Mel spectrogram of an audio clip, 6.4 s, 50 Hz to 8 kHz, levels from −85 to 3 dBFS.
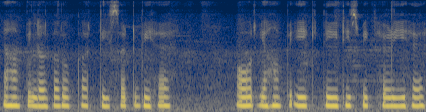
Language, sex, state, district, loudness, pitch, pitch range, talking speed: Hindi, female, Jharkhand, Ranchi, -15 LUFS, 225 Hz, 220-230 Hz, 150 wpm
